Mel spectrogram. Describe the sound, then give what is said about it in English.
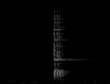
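A single bright clink of beer glasses tapping together, sharp at first and then leaving a thin ringing tone that fades slowly, with no talking. “Cling! Cling! Why did that sound like it actually went? Because your glass goes off.”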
